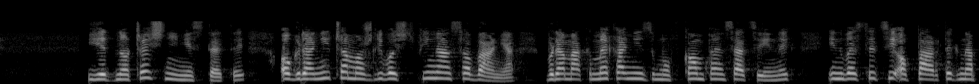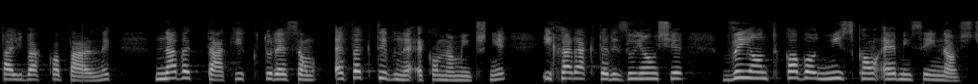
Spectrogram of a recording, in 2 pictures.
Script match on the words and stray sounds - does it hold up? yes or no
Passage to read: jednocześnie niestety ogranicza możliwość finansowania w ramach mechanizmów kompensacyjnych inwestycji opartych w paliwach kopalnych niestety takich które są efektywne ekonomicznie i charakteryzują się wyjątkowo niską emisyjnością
no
